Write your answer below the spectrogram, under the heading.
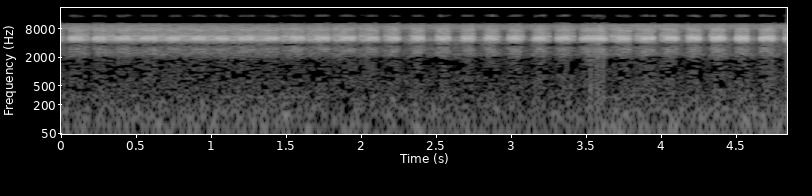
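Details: Summer cicada chorus from Provence in the south of France, a shrill sizzling drone throbbing in quick, slightly uneven pulses, steady throughout with nothing else audible.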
